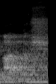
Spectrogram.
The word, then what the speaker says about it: آتش: آتش ہم پڑھتے ہیں، اگر اس کی تلفظ کی بات کی جائے تو اس کے جو لفظ ہے نا تے اس کے اوپر زبر آتی ہے تو خواجہ حیدر علی آتش پڑھا جائے گا.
